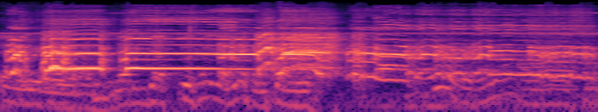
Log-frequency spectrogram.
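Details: Kokok Balenggek rooster, native to Solok in West Sumatra, crowing in tiers that can run from three to nineteen levels. Loud and harmonic, the crow breaks into several stepped segments, with a softer wavering tail at the end.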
